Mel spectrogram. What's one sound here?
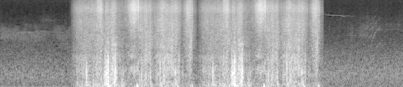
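Items rattle and clatter as a container is rummaged through.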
